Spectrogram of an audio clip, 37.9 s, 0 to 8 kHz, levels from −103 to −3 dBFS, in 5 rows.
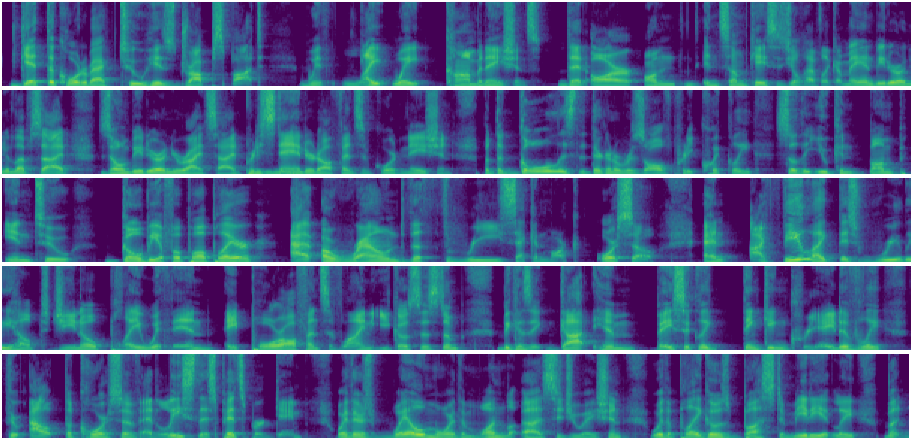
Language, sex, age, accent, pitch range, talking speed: English, male, 20-39, American, 110-135 Hz, 175 wpm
